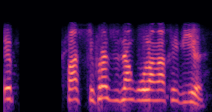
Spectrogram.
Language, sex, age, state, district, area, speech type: Bodo, female, 60+, Assam, Kokrajhar, urban, conversation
